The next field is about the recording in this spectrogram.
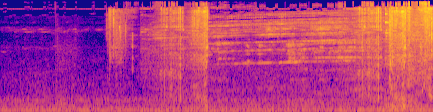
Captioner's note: distorted sounds of computer malfunction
